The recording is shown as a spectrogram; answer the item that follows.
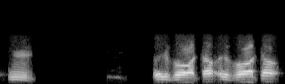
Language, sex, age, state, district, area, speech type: Malayalam, male, 60+, Kerala, Pathanamthitta, rural, conversation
